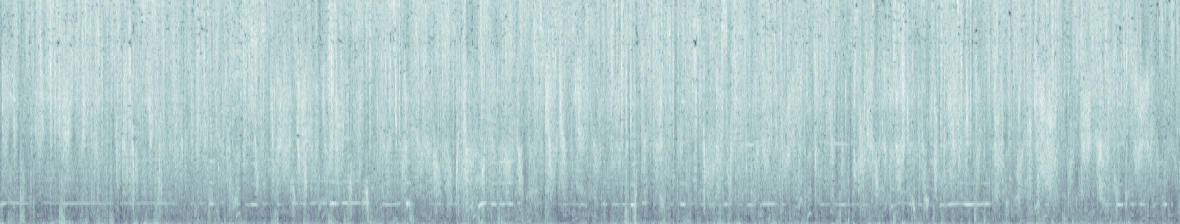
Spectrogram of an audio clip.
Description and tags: Low Electricity crackling
Another electricity crackling sound. Inspired again from Naruto anime and the sound of chidori.
Made by mouth :D
lightning, chidori, electrical, electricity, crackling, raikiri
